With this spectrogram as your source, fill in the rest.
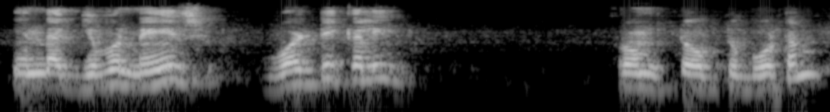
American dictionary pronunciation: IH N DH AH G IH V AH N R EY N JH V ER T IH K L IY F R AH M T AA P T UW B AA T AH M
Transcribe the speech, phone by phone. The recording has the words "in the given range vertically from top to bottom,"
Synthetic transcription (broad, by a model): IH N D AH G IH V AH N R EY JH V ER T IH K L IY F R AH M T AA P T UW B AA T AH M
